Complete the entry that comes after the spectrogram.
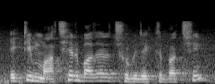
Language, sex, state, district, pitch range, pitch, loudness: Bengali, male, West Bengal, Alipurduar, 130-165 Hz, 155 Hz, -17 LUFS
